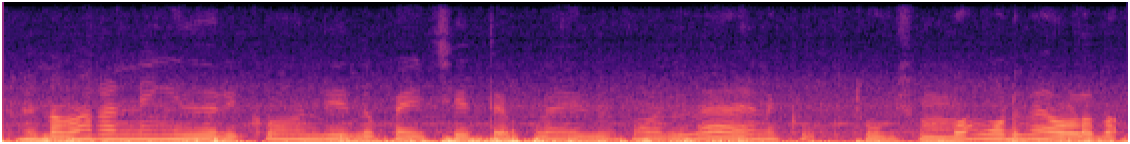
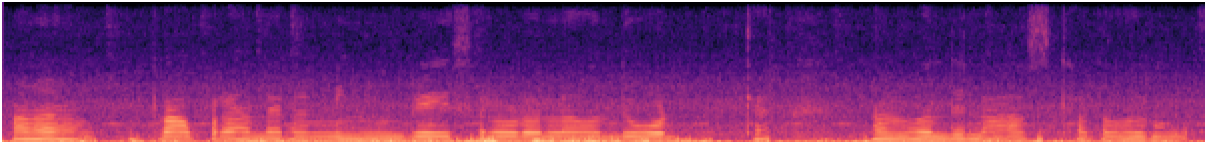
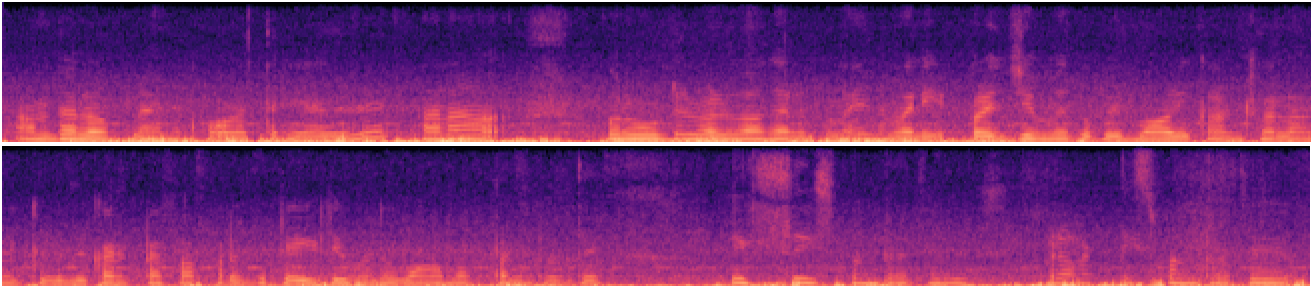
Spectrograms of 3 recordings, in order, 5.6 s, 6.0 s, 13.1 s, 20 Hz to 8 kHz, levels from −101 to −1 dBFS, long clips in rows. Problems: constant background noise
